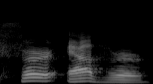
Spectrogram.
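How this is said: It has a strong American R sound. "esse forever, com esse R bem destacado"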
